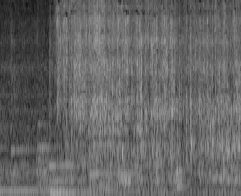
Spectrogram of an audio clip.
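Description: Water pours and splashes into buckets as it is hauled by hand for daily household use, a dense, steady rushing gush that starts abruptly after a short quiet lead-in and holds at an even level.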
